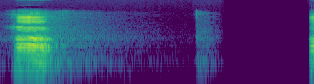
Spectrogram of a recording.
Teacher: ह क्या है? सघोष ध्वनि है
